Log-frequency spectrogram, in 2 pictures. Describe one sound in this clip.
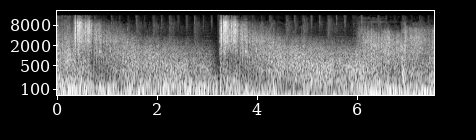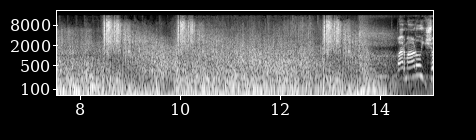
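A huge explosion rumbles deeply and steadily.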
